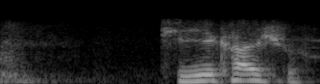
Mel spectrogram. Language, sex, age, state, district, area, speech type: Kashmiri, male, 18-30, Jammu and Kashmir, Pulwama, urban, conversation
